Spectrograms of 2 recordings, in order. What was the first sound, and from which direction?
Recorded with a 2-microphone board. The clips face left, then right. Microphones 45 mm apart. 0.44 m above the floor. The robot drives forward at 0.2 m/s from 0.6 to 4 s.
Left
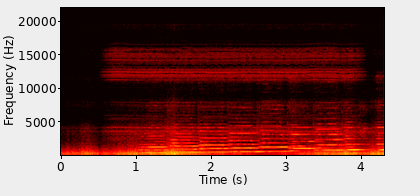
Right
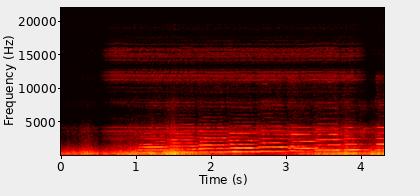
A flute, 20° right (ahead or behind).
